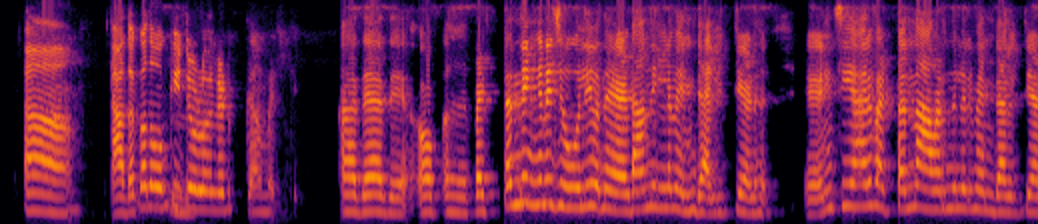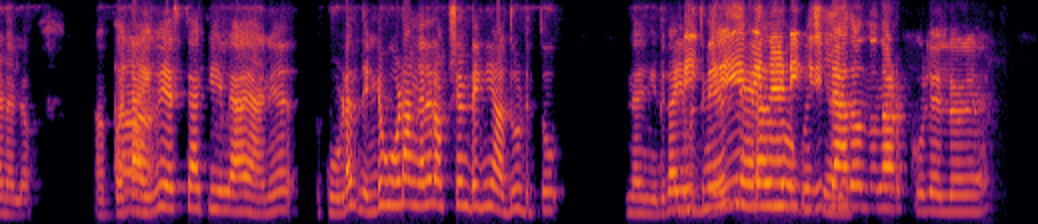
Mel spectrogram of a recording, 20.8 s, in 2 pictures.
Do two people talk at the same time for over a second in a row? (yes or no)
no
